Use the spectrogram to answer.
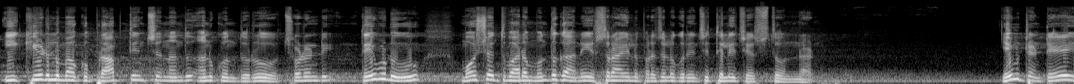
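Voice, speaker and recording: A man's voice: sits high, darkish tone. A man preaching as a pastor, reading scripture and explaining it in a didactic, repetitive way. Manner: didactic, repeating phrases and citing verses. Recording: hall with long reverb.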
